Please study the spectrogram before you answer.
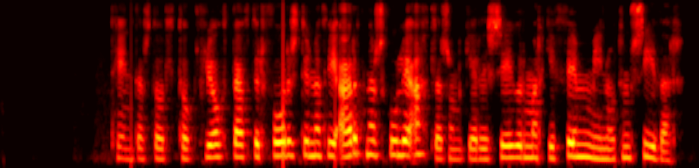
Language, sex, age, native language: Icelandic, female, 30-39, Icelandic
